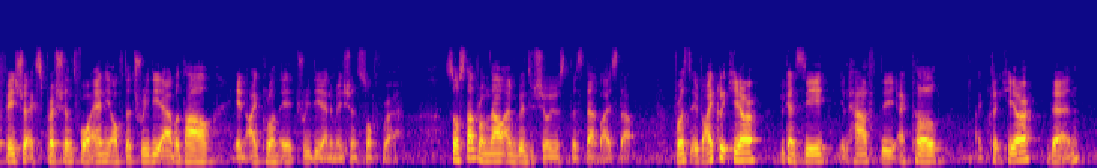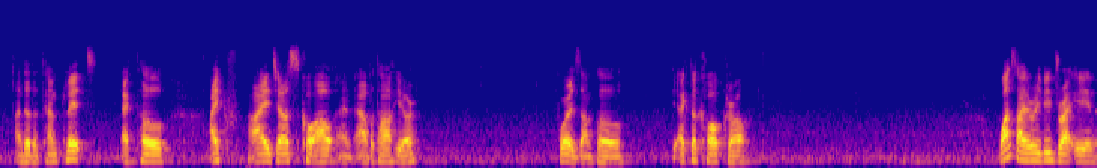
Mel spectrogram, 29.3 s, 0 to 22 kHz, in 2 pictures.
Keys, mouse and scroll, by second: 0.0 click, 0.8 click, 4.3 click, 5.9 click, 6.8 click, 7.8 click, 9.5 click, 10.9 click, 12.9 click, 13.5 click, 14.6 click, 14.8 click, 16.1 click, 17.3 click, 19.6 click, 21.0 click, 24.6 click, 25.2 click, 27.7-28.8 scroll up 5, 29.1 scroll down 1.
